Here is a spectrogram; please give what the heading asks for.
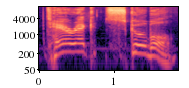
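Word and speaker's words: Tarik Skubal: It's TK Scoo, not Tariq, not TK, not Scooball, not Scroo. Yeah, TK Scooble. Four syllables.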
